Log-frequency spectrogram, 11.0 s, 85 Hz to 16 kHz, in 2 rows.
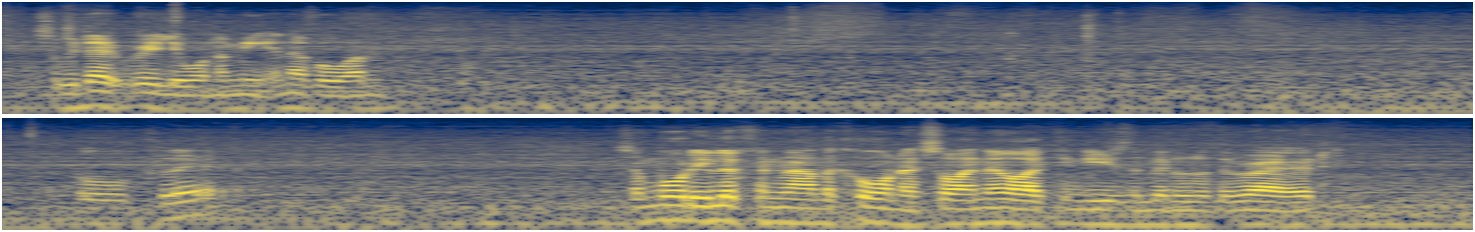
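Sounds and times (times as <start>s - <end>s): diesel engine drone: 0.0s - 11.0s
tyre and road noise: 0.0s - 11.0s.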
